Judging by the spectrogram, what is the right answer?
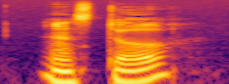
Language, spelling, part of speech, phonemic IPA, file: French, store, noun, /stɔʁ/, Fr-store.ogg
- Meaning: blind, shade (for a window)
